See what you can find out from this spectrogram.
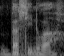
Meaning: warming pan
- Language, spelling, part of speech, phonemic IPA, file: French, bassinoire, noun, /ba.si.nwaʁ/, Fr-bassinoire.ogg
